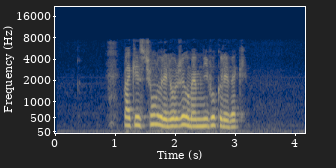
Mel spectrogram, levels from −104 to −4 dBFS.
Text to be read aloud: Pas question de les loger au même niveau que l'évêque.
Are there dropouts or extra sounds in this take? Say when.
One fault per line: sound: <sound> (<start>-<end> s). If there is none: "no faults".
no faults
